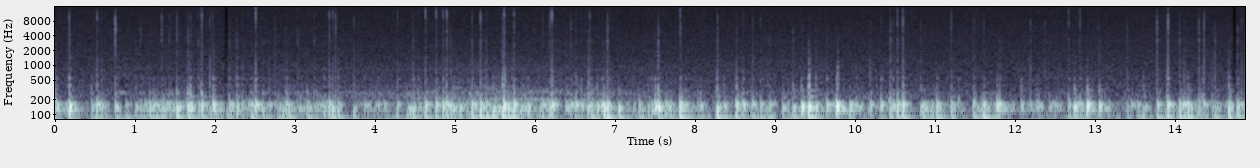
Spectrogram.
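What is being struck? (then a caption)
Steel mesh microphone grille. Long nail tips scratch the hollow steel mesh grille of a silver Blue Yeti microphone. The result is a steady, deep, muffled rumbling and throbbing almost entirely in the low end, dotted with faint, short, bright ticks from the nails catching the mesh.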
